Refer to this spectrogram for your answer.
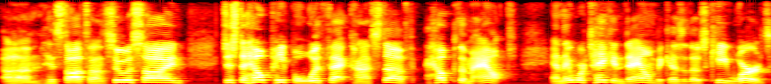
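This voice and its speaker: In a very clean recording with a silent background, a man with a Southern US accent speaks in a high voice at a moderate pace with ordinary pitch variation. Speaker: YouTuber. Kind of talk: rant. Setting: self-recorded video. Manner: halting, rambling.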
